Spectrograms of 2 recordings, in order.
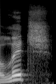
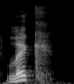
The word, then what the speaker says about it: lich: So lich, lick, both of those are fine.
